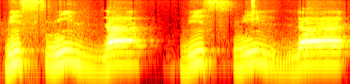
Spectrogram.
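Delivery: "Bismillah" very slow with a light, thin L. Shown as a demonstration. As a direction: draw out "Bismillah", keeping "la" thin. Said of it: "maka tipiskan". ("Bismillah" pelan, lam tipis)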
